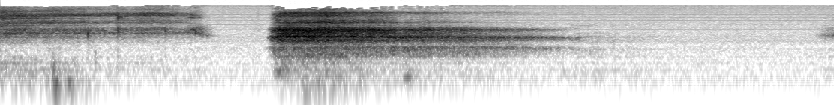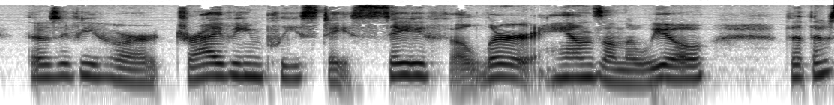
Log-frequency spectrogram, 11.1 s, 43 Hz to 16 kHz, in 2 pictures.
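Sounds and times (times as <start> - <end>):
deep breaths taken in unison during a guided breathing pause: 0.0 - 4.0
speech: 5.8 - 11.1.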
